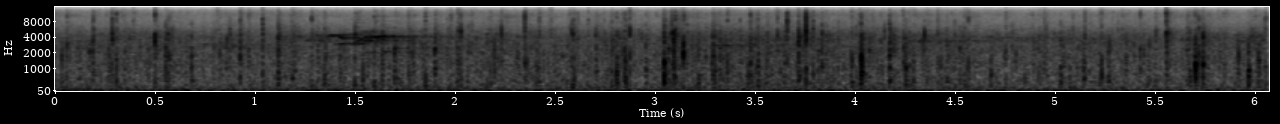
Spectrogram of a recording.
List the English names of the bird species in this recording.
Iiwi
